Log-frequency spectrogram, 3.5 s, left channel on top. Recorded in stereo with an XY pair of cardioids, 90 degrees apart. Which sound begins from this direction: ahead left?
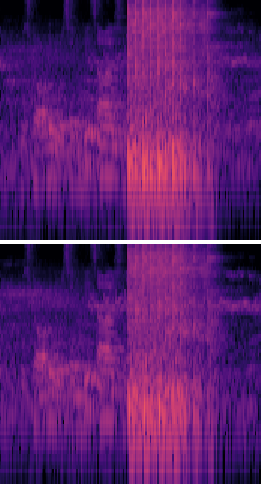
A drill, at 1.7 s.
